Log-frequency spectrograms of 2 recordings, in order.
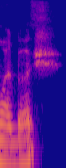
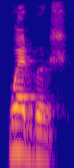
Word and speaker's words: Wedbush: That would be Woodbush. Okay. How do you pronounce that? Wedbush, Twedbush. Thank you. Wed. It's Wedbush.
